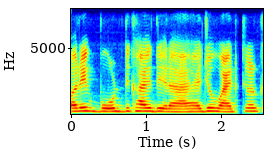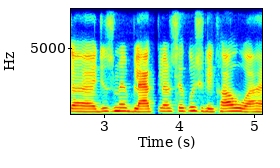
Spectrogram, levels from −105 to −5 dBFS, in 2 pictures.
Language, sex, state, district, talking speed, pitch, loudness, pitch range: Hindi, female, Punjab, Kapurthala, 235 wpm, 235 Hz, -18 LUFS, 215-245 Hz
